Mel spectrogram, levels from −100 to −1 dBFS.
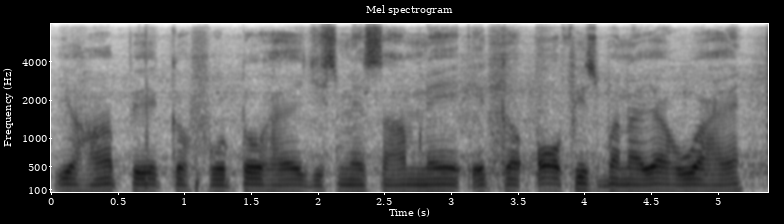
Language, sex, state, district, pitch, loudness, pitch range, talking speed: Hindi, male, Jharkhand, Garhwa, 95 Hz, -15 LUFS, 95-100 Hz, 135 wpm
